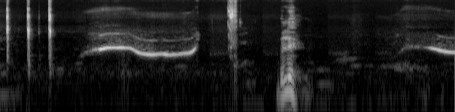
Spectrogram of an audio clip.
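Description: A dog whines softly.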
